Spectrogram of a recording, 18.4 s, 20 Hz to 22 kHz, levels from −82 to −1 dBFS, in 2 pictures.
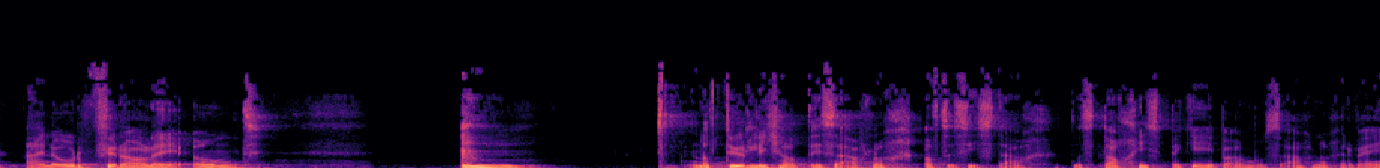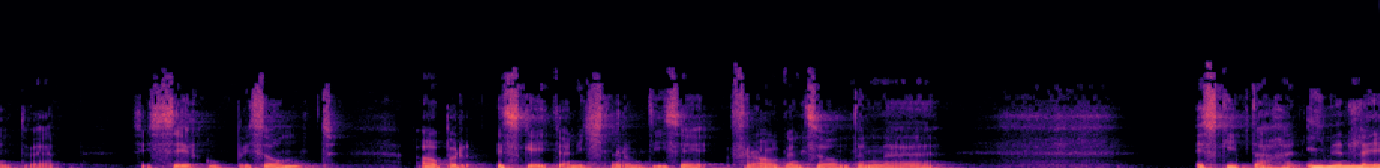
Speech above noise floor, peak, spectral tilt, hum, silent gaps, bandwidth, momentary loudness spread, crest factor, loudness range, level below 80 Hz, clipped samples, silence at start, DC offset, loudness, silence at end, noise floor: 47 dB; -6 dBFS; -5.5 dB/octave; none; none; 13.5 kHz; 17 LU; 22 dB; 8 LU; -66 dBFS; under 0.1%; 0 s; under 0.1%; -28 LUFS; 0 s; -75 dBFS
